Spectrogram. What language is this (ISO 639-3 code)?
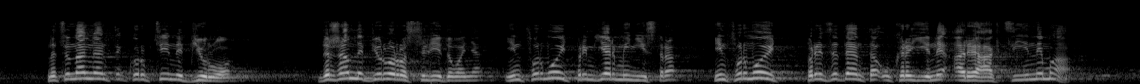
ukr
